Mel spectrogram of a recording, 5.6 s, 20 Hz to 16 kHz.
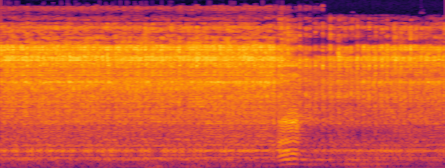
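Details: Husqvarna 128L string trimmer after fuel line replacement and new carburetor metering diaphragm (old one stiff, caused bog): high buzzy two-stroke drone held steady, dropping cleanly off throttle; running healthy.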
